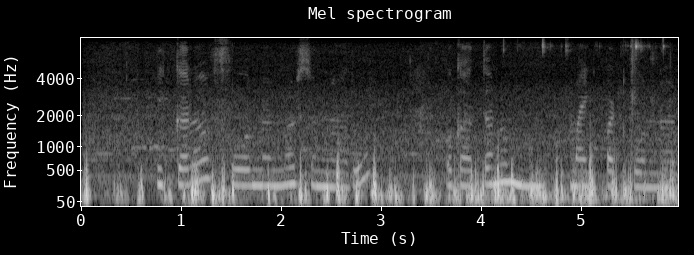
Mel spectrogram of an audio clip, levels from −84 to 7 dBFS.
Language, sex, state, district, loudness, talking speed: Telugu, female, Andhra Pradesh, Annamaya, -20 LUFS, 90 wpm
